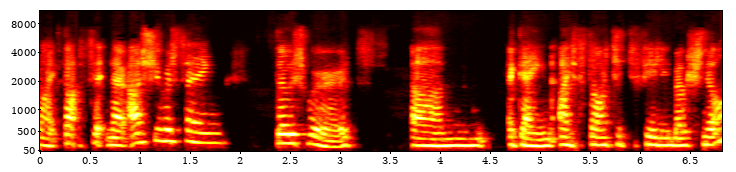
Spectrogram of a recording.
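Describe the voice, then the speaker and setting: A woman with a fairly low pitch talks at a fairly slow pace in a somewhat breathy voice with lively intonation. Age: 70s. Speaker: workshop participant. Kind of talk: sharing circle testimony. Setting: live video call. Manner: halting.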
